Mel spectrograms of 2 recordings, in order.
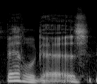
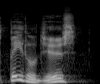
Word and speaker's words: Betelgeuse: Currently known as Betelgeuse, and commonly referred to by the public as Betelgeuse, don't say it three times, the names are both tortured mispronunciations of the original Arabic name Ibtal Yaza, meaning the hand of the big man being Orion the Hunter.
